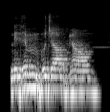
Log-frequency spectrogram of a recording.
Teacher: निधिम के अनुस्वार को भुजाभ्याम में मिलाओगे तो फिर वो म जैसा ही रहेगा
